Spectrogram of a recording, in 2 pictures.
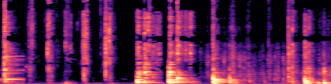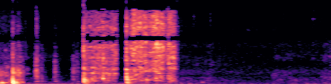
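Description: A steel ladle clinking and scraping against a large aluminium cooking pot as rice is scooped and layered, in a quick run of knocks, some ringing briefly. The clatter stops about six seconds in.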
